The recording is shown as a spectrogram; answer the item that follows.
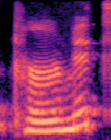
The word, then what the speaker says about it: permit: Permit. Do you have a permit to drive?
